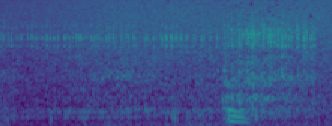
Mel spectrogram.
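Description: Mostly quiet room tone with a few faint small ticks as a wire-mesh cage trap is handled and lifted, and one short spoken word about one and a half seconds in.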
